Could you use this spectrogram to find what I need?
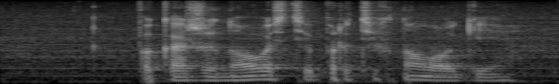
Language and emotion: Russian, neutral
